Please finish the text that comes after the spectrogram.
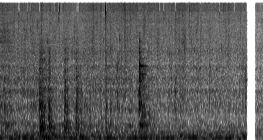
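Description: Onion and bay leaf frying in a pan, a quiet steady sizzle broken by a few scraping strokes of a spoon stirring them, with no voices.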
